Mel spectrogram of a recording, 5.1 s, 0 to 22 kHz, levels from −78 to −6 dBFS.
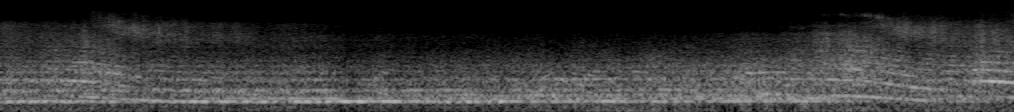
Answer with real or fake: real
